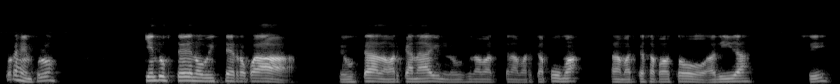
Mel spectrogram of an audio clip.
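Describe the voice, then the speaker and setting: A man's voice: mid-range voice, normal speed, no room sound, lo-fi sound. A man, giving a classroom lecture and often checking in with a rhetorical "right?". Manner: explanatory, frequent rhetorical "¿cierto?" checks. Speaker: teacher.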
